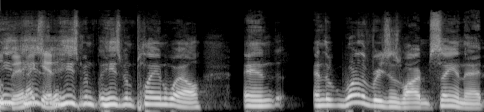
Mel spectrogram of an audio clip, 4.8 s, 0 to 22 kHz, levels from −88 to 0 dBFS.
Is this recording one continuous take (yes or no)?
yes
